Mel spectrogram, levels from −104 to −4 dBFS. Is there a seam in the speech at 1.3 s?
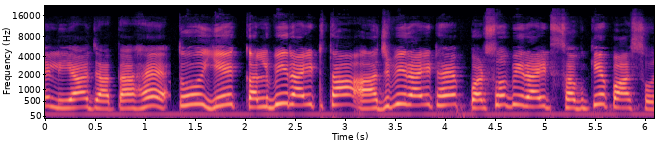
yes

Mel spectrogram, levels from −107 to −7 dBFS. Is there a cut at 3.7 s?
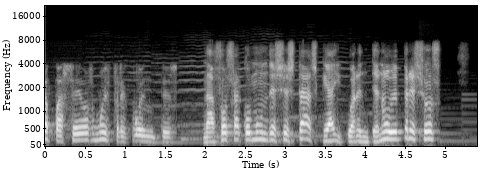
no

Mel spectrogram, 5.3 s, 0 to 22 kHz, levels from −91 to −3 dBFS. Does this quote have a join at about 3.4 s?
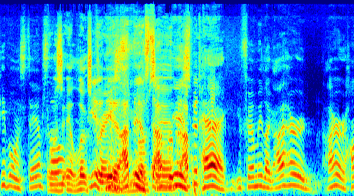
yes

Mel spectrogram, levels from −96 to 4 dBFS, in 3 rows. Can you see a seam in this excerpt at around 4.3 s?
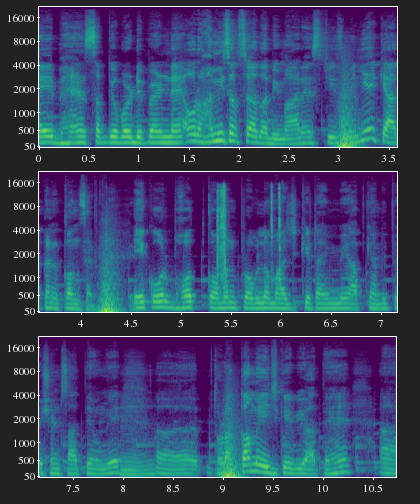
yes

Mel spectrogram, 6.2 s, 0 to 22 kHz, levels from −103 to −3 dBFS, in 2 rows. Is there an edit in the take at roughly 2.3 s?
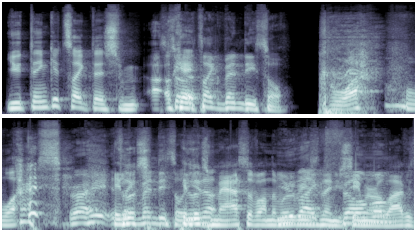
yes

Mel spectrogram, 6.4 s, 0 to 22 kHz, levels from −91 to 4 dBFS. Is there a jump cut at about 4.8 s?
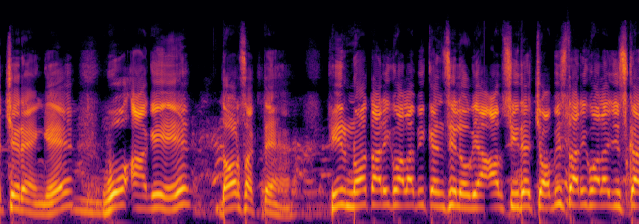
no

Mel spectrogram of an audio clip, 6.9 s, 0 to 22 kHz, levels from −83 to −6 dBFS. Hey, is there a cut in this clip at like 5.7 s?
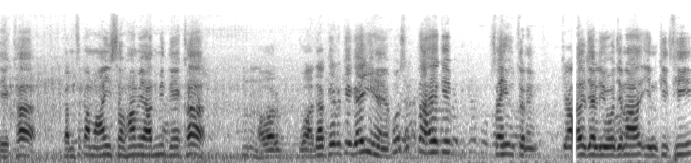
yes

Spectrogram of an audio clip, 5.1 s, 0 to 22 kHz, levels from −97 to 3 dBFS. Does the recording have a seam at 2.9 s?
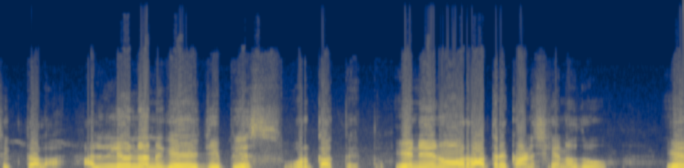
yes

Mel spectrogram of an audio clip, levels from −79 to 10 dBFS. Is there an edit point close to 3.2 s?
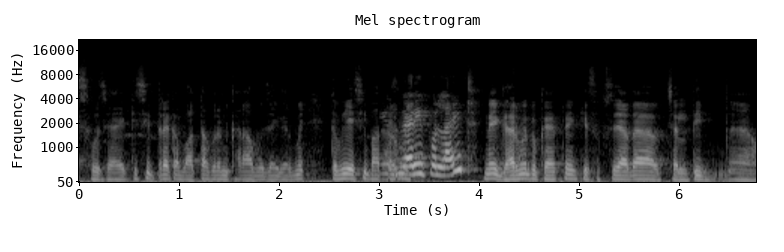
yes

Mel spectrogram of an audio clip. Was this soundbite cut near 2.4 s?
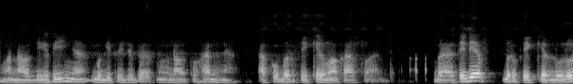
yes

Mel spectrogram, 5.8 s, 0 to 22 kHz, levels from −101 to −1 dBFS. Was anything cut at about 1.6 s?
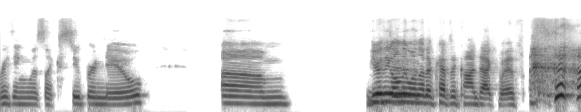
no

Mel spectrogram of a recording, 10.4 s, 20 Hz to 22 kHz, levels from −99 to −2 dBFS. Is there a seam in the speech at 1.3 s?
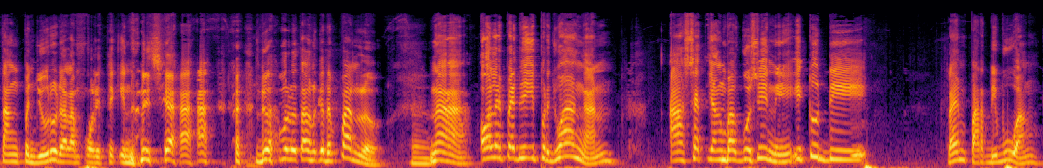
no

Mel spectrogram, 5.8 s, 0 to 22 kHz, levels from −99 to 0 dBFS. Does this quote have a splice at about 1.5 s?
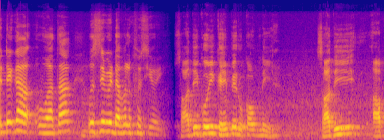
no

